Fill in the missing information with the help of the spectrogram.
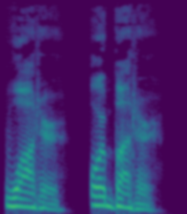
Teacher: the flap T sound, where the T sounds like a soft D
